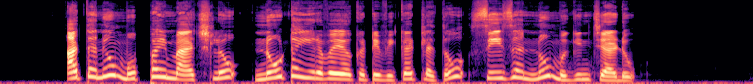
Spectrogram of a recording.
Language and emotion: Telugu, neutral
